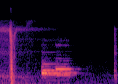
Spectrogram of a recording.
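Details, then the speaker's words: New Xiaomi Xiaowa robot vacuum placed on its charging base: a short start-up tune plays and cuts off, repeating in a loop. It does not charge or start, and the Wi-Fi light does not come on. "vocês podem ver ficou só repetindo essa mensagem de entrada em cortando repetindo cortando e não pegando caga né"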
